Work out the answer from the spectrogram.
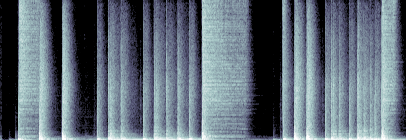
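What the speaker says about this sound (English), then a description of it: "Coming out of that chorus, we have another fill," A drum kit plays a fill coming out of the chorus of a song: punchy snare and tom hits with kick, a ringing crash mid-way, a brief pause, then more busy hits and another crash, loud and close.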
